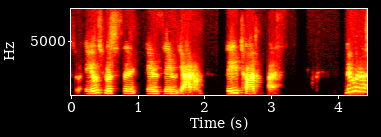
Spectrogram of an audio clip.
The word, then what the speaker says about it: enseñaron: And again, remembering that when you pronounce it, it's that A in the middle, that's where the stress goes. So it's not enseñaron, but enseñaron, making sure to stress the middle part of that verb.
